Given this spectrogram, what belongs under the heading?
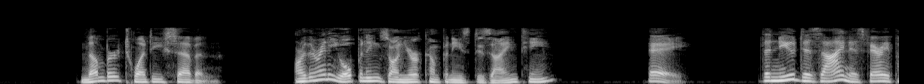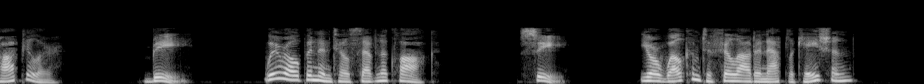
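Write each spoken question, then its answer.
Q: Are there any openings on your company's design team?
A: C: You're welcome to fill out an application.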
